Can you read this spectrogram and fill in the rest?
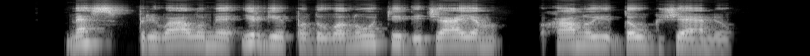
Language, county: Lithuanian, Šiauliai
